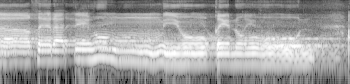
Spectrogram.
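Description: A man chanting a verse of the Quran in a drawn-out, melodic recitation style, amplified through a microphone, holding long notes that waver and glide in pitch.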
